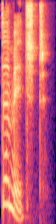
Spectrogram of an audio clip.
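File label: "damaged", British English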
